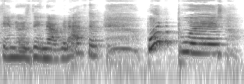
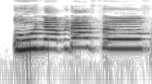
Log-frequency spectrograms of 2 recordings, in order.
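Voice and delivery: high, loud, stretched-out question; eager question; 8 semitones higher, 5 dB louder, slower than usual. A narrator's reading. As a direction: ask it hopefully, pitched right up. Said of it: "preguntó Mauro".

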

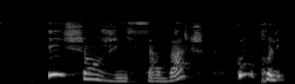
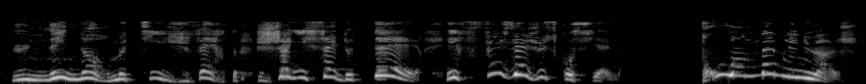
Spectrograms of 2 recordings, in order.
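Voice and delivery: slow, stretched words climbing ever higher and louder; mounting wonder; 7 semitones higher, 6 dB louder, slower than usual. A narrator's reading. Narrator shows the stalk shooting through clouds, rising wonder. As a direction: build in awe up to a soaring finish.

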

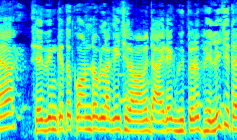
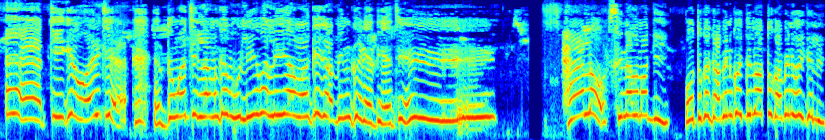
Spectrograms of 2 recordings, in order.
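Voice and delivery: much higher woman's voice, scolding; a much higher woman's voice, scolding and accusing; shrill village woman; 14 semitones higher than usual. Acted. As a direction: play the wife lashing out at the girl. Female character voiced high.

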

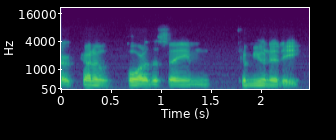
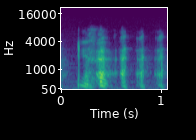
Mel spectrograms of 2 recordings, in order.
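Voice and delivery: soft laugh; 11 semitones higher, 6 dB quieter than usual. Real, not acted. Laughs at own accent.

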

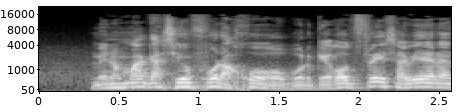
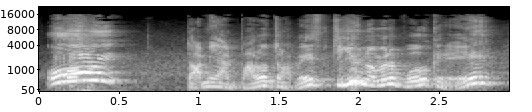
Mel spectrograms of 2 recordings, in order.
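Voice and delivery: exasperated shout; 6 semitones higher, 6 dB louder than usual. Real, not acted. Hits post again.

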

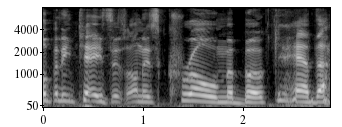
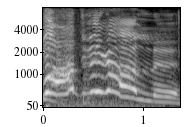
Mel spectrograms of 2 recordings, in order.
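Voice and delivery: high, slow, loud exclamation; stretched-out high yell; incredulous shout; 11 semitones higher, 5 dB louder, slower than usual. Real, not acted. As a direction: shout the name in disbelief. Exclaiming at teammate's move.

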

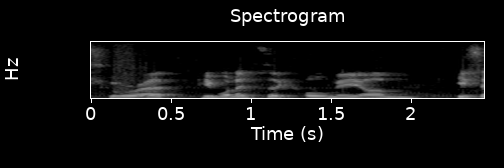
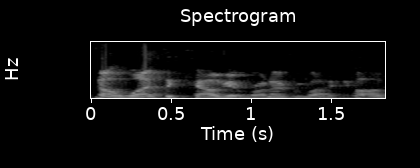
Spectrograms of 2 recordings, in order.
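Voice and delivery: ordinary delivery

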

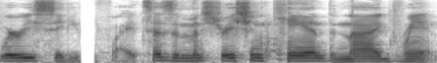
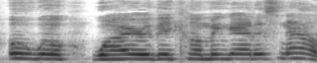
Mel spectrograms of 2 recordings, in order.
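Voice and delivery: high, whiny mock innocence; mocking the official; 11 semitones higher, 4 dB louder than usual. Vlogger mocking the attorney general's complaint, high and whiny. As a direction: act wounded and puzzled in a high voice. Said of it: "he comes out and says".

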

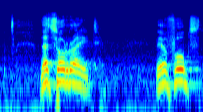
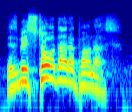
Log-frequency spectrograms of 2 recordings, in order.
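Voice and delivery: ordinary delivery

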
